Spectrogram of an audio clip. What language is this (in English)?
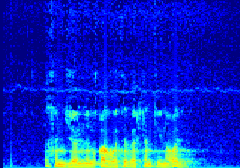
Kabyle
